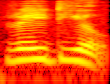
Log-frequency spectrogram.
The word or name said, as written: re_diyo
